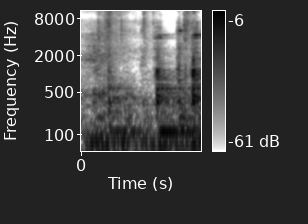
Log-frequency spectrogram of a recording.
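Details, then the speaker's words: 1957 Ferguson 35 TVO tractor: short high squeaks in three brief bursts as the part shifts, dry metal-on-metal screech from an ungreased pivot; owner suspects part too thick and it needs removing and greasing, not confirmed. "you can hear the the that's screeching so I think this might be a little bit too thck to put him yeah it is"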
